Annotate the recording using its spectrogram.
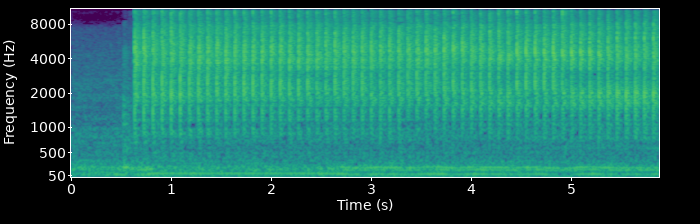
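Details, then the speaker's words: Radial shockwave therapy with a smaller head applied right on the joint and bone of an arm wrestler treated after past surgery; rapid, steady tapping at about 220 pulses a minute over a low hum, described as far gentler than before. "Yeah, that's way more gentle, just smaller head. And that's because we're right on the joint now. Right on the bone. Yeah, totally different feel, like nowhere near as violent."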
